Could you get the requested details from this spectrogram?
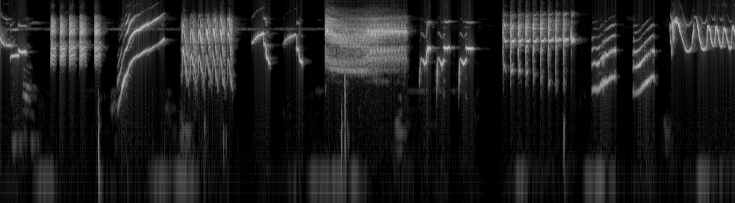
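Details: Black-collared starling lure song, meant to make other starlings respond: varied phrases with buzzy rattles, rising whistled sweeps, a harsh noisy screech in the middle and quick paired upslurs near the end.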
